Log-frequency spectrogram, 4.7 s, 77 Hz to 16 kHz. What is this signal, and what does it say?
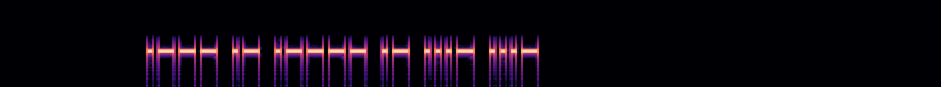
Morse code, heard as a keyed tone, about 44 wpm, 700 Hz. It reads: JA1AVV
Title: USA Call Signs 45wpm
